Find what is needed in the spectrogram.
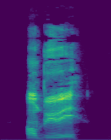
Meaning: to mud (make muddy)
- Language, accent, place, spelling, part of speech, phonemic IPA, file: French, France, Lyon, embouer, verb, /ɑ̃.bwe/, LL-Q150 (fra)-embouer.wav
